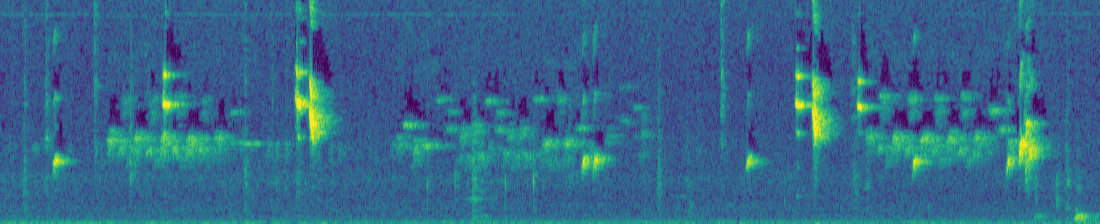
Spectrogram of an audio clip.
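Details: European goldfinch giving scattered high twittering chirps and short buzzy notes, a few each second, spread over about eleven seconds against a quiet background.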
